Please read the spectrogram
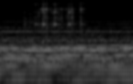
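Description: Soft background music under a pause in the narration: sustained notes, with a few light, high clinking notes in the first half.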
